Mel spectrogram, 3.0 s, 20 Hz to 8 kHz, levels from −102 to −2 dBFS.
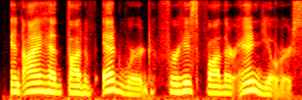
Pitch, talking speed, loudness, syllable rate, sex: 180 Hz, 220 wpm, -18 LUFS, 4.7 syllables/s, female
